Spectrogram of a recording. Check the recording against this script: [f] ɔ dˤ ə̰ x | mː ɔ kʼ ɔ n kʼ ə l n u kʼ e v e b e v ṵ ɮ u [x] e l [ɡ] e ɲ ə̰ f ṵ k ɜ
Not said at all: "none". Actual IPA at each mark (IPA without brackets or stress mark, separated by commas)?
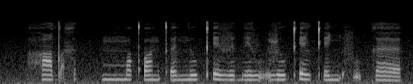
h, kʼ, kʼ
